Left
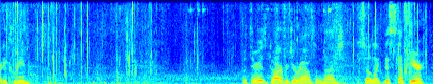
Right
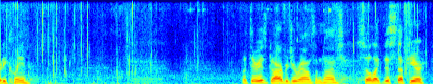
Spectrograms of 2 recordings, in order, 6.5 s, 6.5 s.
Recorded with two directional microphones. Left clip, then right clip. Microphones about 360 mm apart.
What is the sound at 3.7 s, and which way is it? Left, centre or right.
Speech, centre.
